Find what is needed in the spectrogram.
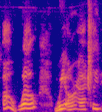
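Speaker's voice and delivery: cheery high voice greeting guests at the door; half-elf maiden. Acted. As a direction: lift way up into a chirpy maiden. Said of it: "And she goes".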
